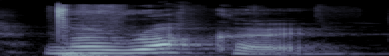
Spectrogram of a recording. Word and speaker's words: Morocco: So the second syllable there is the stressed one. Morocco. So that final syllable is the O vowel sound, but the stressed syllable in the middle is the short O sound.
